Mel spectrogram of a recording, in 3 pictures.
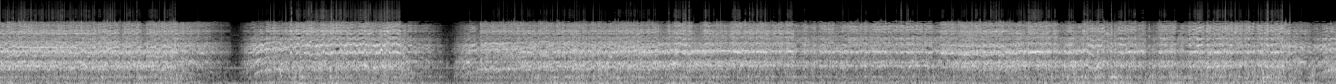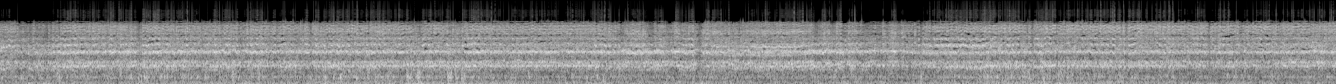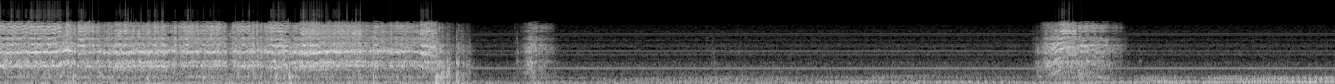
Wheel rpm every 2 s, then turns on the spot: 200, 130, 140, 220, 230, 230, 200, 220, 240, 230, 220, 220, 230, 230, 230, 140, 0, 0, 30, 0.
none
